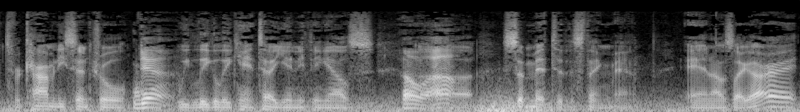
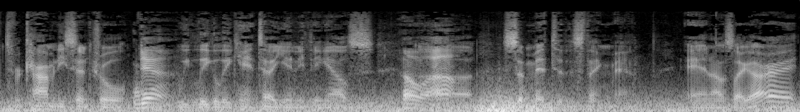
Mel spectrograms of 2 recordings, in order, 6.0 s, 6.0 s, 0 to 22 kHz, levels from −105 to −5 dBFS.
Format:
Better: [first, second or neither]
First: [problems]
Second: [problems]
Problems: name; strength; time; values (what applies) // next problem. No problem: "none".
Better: first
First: wind noise on the microphone; occasional gusts; 20 dB below the speech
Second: wind noise on the microphone; heavy; 9 dB below the speech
